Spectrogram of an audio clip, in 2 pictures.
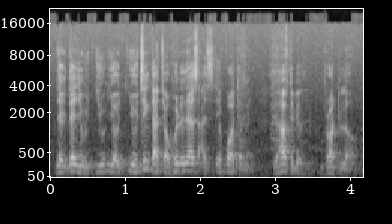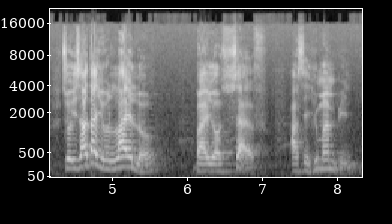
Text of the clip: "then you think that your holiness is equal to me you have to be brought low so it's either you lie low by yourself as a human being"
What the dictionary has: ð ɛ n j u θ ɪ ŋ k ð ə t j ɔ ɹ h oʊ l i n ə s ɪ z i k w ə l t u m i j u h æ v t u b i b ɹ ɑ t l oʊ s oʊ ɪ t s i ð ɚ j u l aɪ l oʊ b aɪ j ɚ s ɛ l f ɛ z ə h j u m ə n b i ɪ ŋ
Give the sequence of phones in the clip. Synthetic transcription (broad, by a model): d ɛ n j u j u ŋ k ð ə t j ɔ h oʊ l i n ə s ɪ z i k w ə l t u m i j u h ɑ f t u b i b ɹ ɑ t l oʊ s oʊ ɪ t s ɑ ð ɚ j u l aɪ l oʊ b aɪ j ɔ s ɛ l f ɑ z ə h j u m ə n b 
